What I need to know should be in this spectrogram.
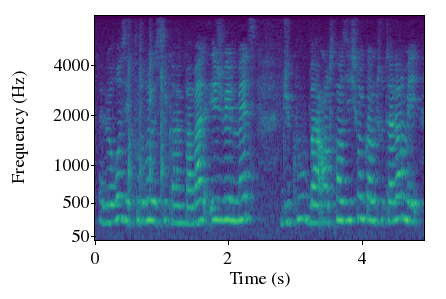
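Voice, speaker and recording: A woman's voice: sits high, flat delivery, a little fast, muffled recording. A woman doing a casual makeup tutorial, chatty and enthusiastic with many fillers and little exclamations. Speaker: beauty vlogger. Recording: roomy echo, mic at a distance, faint noise.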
